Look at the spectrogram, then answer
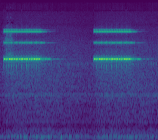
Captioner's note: phone ringing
